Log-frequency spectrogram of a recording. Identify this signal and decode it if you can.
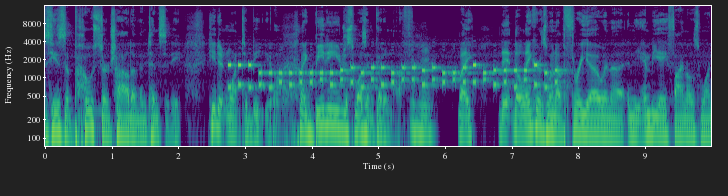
DTMF, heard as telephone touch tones, dialled by machine, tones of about 40 ms, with room echo and speech in English. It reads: ABA417477*4091#67##5#7*9C*5820B18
